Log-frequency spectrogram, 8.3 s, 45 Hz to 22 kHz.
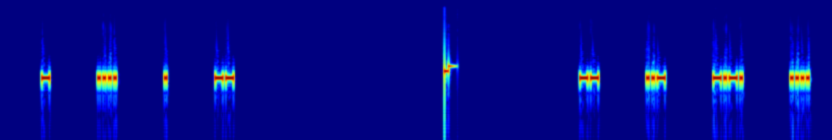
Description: Morse code, heard as a keyed tone, about 42 wpm, spaced as for 15 wpm, 690 Hz. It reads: THEM MUCH
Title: 6x Character Spacing - Top 300 Words - 45wpm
